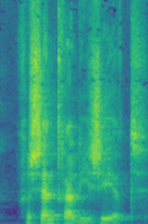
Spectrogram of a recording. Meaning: past participle of centraliseren
- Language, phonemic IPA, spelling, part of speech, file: Dutch, /ɣəˌsɛntraliˈzert/, gecentraliseerd, verb, Nl-gecentraliseerd.ogg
